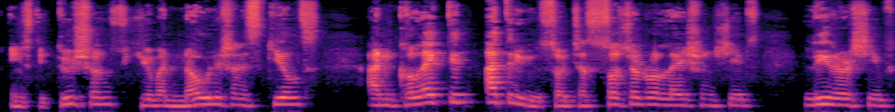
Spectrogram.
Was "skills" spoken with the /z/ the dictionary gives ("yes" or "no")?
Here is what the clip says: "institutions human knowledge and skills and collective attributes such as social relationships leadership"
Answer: no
